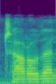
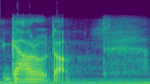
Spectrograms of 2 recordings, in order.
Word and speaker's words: Garuda: قالت شركة النقل carrier شركة نقل الوطنية national الإندونيسية والتي اسمها غارودا، عفوا نطقتها من قبل جارودا لكنها تنطق غارودا، أخبرت شركة بوينغ has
